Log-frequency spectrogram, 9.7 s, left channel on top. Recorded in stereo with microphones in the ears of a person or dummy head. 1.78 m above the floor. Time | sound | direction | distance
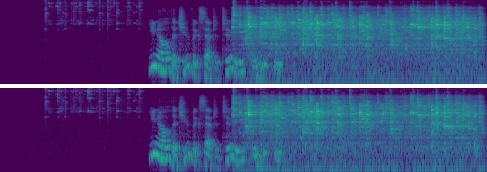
0.9 | keys jangling | 10° left (ahead or behind) | 0.9 m
3.0 | a woman speaking | 80° left | 1.2 m
4.6 | a chime | 30° left (ahead or behind) | 2.5 m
